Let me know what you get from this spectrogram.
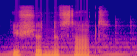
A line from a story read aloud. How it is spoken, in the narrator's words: she said softly, almost regretfully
